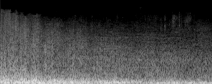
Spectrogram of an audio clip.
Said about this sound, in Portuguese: De repente, uma grande explosão acontece na cidade.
